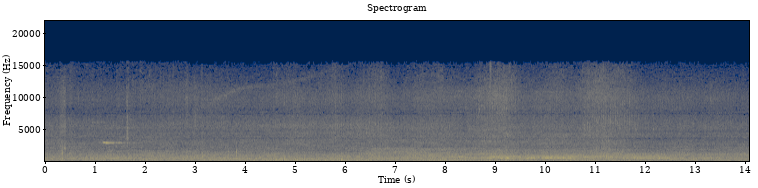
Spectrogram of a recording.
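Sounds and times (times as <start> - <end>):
outdoor background hiss: 0.0 - 14.0.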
